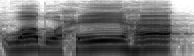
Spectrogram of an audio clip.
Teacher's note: الالف اللي بعد الحاء هي اللي تمال فقط والالف الثانيه مستقيمه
